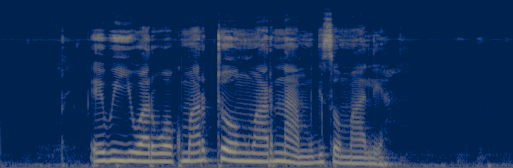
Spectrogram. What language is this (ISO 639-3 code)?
luo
